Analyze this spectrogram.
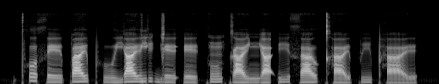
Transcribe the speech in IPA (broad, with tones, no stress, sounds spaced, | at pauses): pʰ o˦˨ θ e˨ ɪ̯ p a˦ ɪ̯ pʰ u˨ j a˦ ɪ̯ j i˦˨ ɡ e˨ ɪ̯ ʔ e˨ ɪ̯ k ũ˦ k a˨ ɪ̯ ɲ ä˨ ʔ i˦ θ a˦ ʊ̯ kʰ a˨ ɪ̯ p i˦ pʰ a˨ ɪ̯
